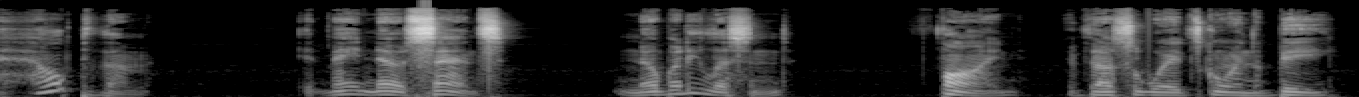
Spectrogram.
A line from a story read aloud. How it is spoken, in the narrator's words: Jerry muttered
